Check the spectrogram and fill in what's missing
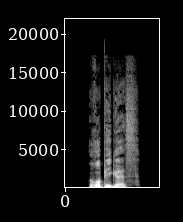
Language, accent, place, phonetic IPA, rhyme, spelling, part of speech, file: German, Germany, Berlin, [ˈʁʊpɪɡəs], -ʊpɪɡəs, ruppiges, adjective, De-ruppiges.ogg
- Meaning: strong/mixed nominative/accusative neuter singular of ruppig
